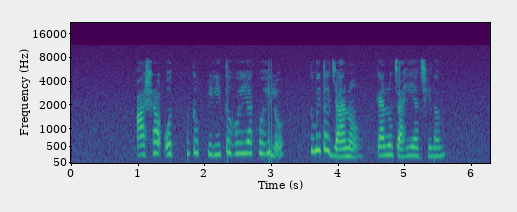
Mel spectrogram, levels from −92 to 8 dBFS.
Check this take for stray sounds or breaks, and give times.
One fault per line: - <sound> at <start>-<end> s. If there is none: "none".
- dropout at 1.6-1.7 s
